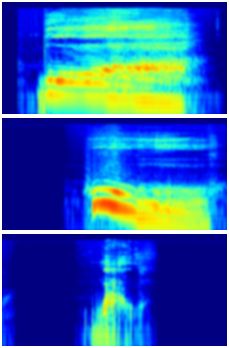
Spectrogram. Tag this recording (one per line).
amazement
astonishment
awe
human
male
man
vocal
voice
wonder
wonderment
wordless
